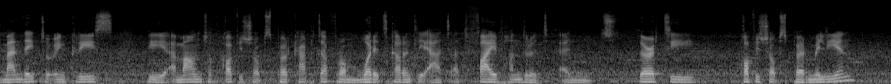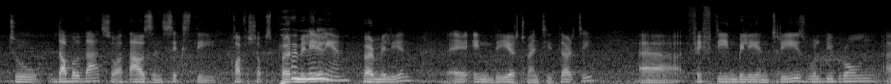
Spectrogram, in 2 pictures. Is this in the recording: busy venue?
yes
